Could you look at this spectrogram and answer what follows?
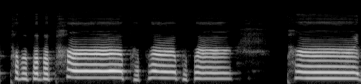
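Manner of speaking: per drawn out in a cat-like purr. Explaining people per square mile to students, saying per like a kitty cat. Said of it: "like a kitty cat".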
